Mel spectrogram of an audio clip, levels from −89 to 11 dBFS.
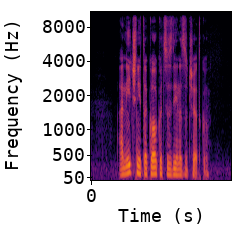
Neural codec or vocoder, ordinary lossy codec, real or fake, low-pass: none; none; real; 9.9 kHz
